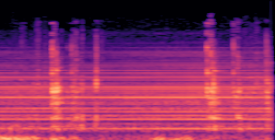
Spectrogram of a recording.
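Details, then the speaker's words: Constant, steady fixed-pitch electrical buzz under passing street sounds from a transformer and capacitor circuit. This is transformer hum; the source is suspected, not confirmed. "And the transformer dumps into a capacitor, and this capacitor and the transformer circuit makes this noise."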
